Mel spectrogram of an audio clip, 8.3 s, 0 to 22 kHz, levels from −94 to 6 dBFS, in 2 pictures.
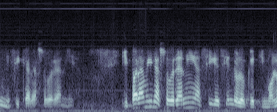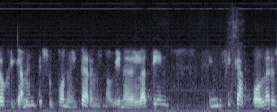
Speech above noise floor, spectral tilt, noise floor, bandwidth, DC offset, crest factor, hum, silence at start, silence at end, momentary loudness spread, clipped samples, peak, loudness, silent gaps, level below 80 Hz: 23 dB; -5 dB/octave; -42 dBFS; over 20 kHz; under 0.1%; 18 dB; none; 0 s; 0 s; 14 LU; under 0.1%; -2 dBFS; -19 LUFS; none; -50 dBFS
